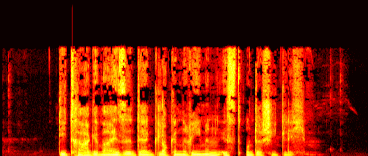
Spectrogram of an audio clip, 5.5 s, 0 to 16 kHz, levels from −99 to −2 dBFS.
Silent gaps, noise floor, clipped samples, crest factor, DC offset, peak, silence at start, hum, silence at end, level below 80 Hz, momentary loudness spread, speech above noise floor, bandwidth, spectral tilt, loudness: none; -70 dBFS; under 0.1%; 20 dB; under 0.1%; 0 dBFS; 0.9 s; none; 0.95 s; -38 dBFS; 10 LU; 53 dB; 11.5 kHz; -3 dB/octave; -17 LUFS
